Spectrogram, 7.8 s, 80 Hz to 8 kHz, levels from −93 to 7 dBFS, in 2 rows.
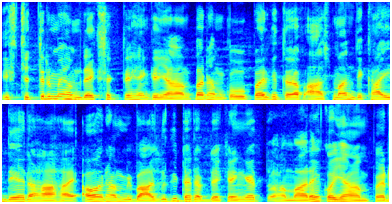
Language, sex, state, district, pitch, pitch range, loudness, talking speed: Hindi, male, Chhattisgarh, Raigarh, 150 Hz, 130-160 Hz, -16 LUFS, 230 wpm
